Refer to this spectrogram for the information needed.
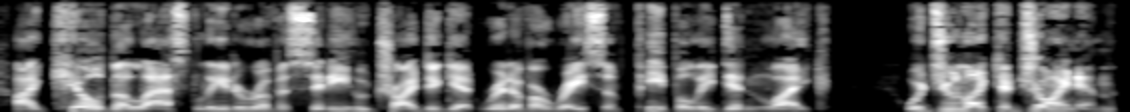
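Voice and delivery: threaten, pushing hardest on the last question; snarled threat. A narrator's reading. Hero facing down the polar bear, snarled threat. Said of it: "I snarled as I faced the polar bear".

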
